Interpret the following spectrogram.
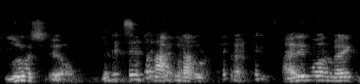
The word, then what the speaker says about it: Louisville: mother grew up in Kentucky and they always pronounced it Louisville. How do you guys pronounce it in Colorado?" He says, "It's Lewisville." I didn't want to make the mistake of saying Louisville.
